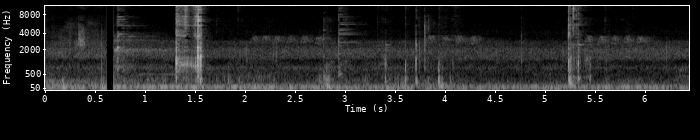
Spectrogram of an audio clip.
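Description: Stainless steel lid being set on a Firebox Billy camp pot, with its wire bail handle clinking against the pot: a few metallic clinks, the loudest about one and a half seconds in and another about five seconds in.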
